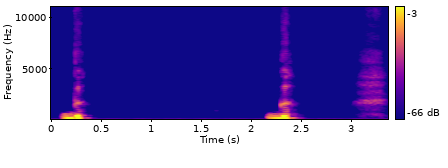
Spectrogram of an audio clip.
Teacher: okay so it's vibrating so it is voiced so it's blocked it's voiced but because it's blocked it cannot be a vowel sound it has to be a consonant sound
